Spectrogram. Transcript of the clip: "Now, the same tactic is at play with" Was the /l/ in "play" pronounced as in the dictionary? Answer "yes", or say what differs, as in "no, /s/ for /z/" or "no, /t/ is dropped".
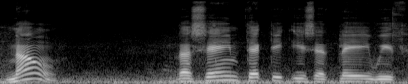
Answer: yes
